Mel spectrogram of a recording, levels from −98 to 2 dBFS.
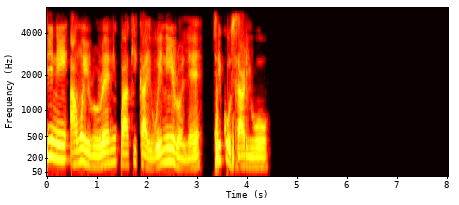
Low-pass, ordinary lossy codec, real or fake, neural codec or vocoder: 5.4 kHz; AAC, 24 kbps; real; none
